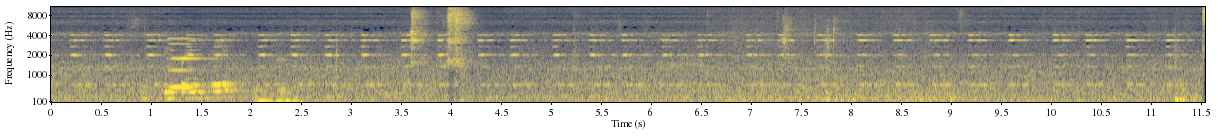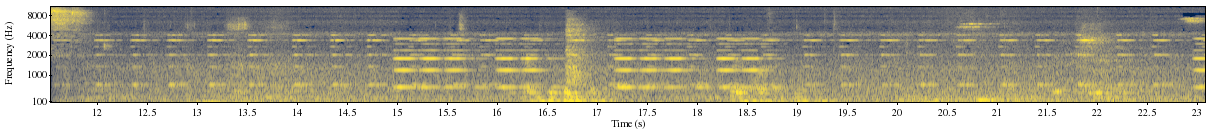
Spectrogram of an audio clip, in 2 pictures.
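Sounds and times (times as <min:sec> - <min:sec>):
equipment hum: 0:00.0 - 0:23.0.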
